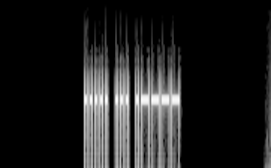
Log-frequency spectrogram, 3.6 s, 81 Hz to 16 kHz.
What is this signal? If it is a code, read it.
Morse code, heard as a keyed tone, about 36 wpm, 700 Hz. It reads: 5S1
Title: Three Challenging Letter-Number Combinations 35wpm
